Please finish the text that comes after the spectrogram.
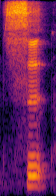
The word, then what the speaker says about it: ツ: ครับ ซึ ซึ คือ ให้ เอา ลิ้น เนี่ย ไป ดุล เพดาน นิด นึง เรา ก็ อาจ จะ แบบ เผยอ ปาก หน่อย ๆ นะ ฮะ ลิ้น รุน เพดาน เผยอ ฟัน หน่อย ๆ ซึ ซึ ซึ อ่าน ว่า ซึ ซึ โรจิ ก็ จะ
